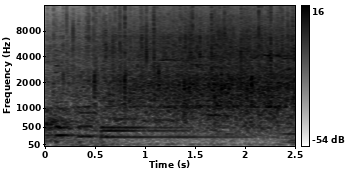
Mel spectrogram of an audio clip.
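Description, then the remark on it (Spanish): A crowd applauds steadily, a dense wash of clapping hands that stays loud and even throughout, with a faint sustained tone lingering underneath. “También lo vamos a escuchar y lo vamos a aplaudir con cariño”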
